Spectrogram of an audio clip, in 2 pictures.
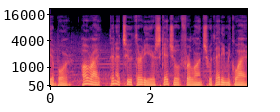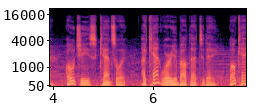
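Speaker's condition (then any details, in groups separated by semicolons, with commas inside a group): No condition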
